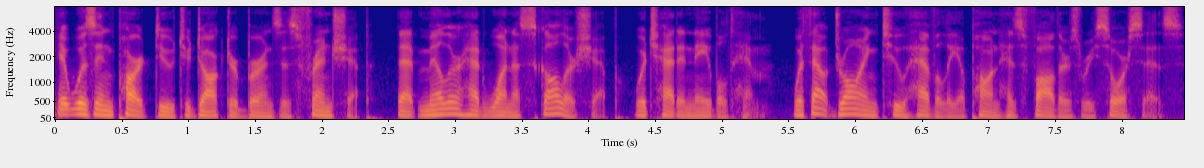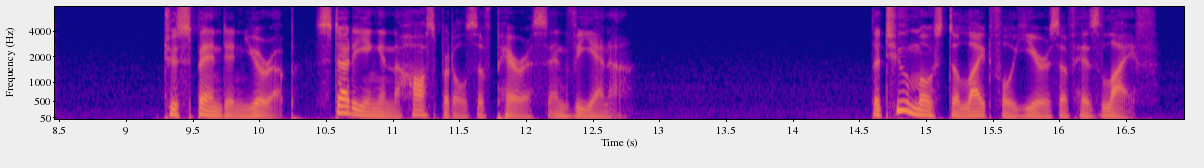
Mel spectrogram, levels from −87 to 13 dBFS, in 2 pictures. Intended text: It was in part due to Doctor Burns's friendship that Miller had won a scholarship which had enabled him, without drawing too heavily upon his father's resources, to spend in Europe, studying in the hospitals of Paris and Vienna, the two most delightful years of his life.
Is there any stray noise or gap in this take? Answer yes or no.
no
